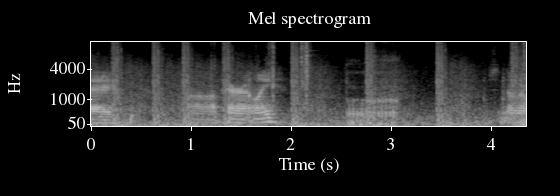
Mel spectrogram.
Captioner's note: turret fire continues; reloading; pulse rifle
